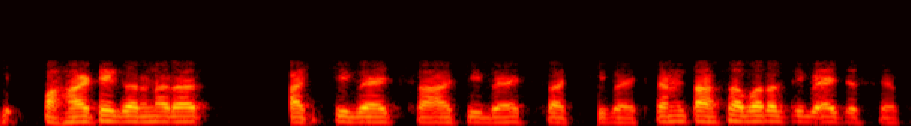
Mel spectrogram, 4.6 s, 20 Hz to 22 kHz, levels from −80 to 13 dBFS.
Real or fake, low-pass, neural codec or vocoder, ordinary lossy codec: fake; 3.6 kHz; vocoder, 44.1 kHz, 128 mel bands, Pupu-Vocoder; none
